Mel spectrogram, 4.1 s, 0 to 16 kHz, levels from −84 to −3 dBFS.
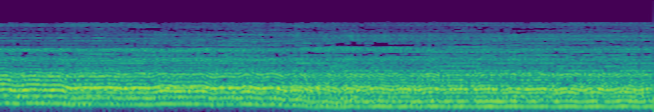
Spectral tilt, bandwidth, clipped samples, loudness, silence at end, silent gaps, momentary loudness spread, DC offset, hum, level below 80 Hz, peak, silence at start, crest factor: -6.5 dB/octave; 8.4 kHz; under 0.1%; -18 LUFS; 0 s; none; 2 LU; under 0.1%; none; -56 dBFS; -6 dBFS; 0 s; 12 dB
